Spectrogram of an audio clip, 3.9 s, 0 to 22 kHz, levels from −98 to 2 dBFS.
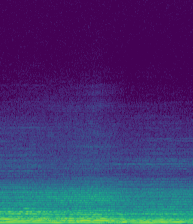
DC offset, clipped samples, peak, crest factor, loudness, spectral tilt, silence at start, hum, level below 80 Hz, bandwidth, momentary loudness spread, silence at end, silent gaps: under 0.1%; under 0.1%; -6 dBFS; 12 dB; -19 LUFS; -8.5 dB/octave; 0 s; none; -66 dBFS; 7.4 kHz; 4 LU; 0 s; none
